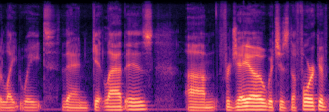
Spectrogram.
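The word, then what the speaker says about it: Forgejo: One of the uh both git t and forjo is how did you pronounce it?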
